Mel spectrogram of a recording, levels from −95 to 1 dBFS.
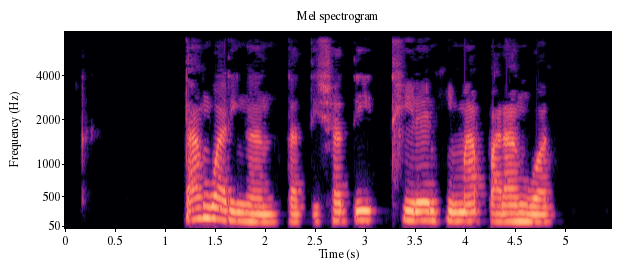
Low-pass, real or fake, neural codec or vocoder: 7.2 kHz; real; none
